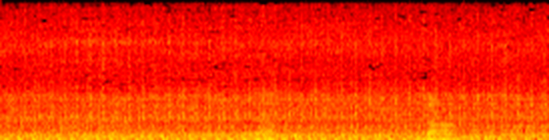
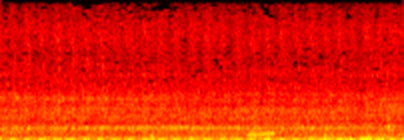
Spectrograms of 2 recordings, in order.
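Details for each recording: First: Yamaha NMAX scooter with rough engine sound, suspected cylinder head; steady idle with regular tapping about four times a second, changes when cam chain tensioner adjusted, valve clearance to be checked; valve train ticking. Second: Yamaha NMAX scooter after cam chain tensioner work with the tensioner hole closed; even steady low thumping about nine beats a second, ticking gone; normal idle.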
